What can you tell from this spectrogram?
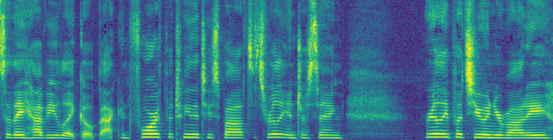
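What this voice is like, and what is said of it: Breathless, out-of-breath speech. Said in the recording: “I don't know why I'm out of breath right now.”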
